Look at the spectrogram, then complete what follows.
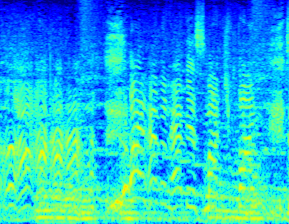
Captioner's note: zurg laughing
